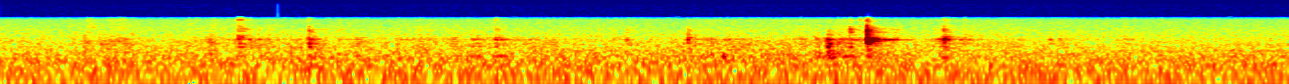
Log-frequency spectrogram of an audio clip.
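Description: Light, irregularly spaced clicks and taps on a hard surface, with a quick run of louder taps about four seconds in.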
